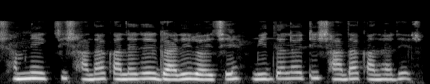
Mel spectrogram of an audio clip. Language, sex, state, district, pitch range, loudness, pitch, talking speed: Bengali, female, West Bengal, Cooch Behar, 240-265 Hz, -15 LUFS, 250 Hz, 140 wpm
